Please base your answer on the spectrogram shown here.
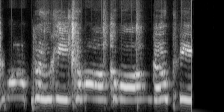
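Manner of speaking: shrill, very high, coaxing yell. Retelling how a neighbour called her dogs outside: imitating a lady yelling.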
